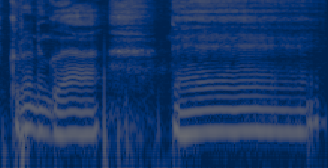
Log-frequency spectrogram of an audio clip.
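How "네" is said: lightly voiced old man, low; a low, drawn-out old man's reply; a hint of weary old Abraham. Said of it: "아브라함이 많이 늙었어".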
